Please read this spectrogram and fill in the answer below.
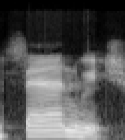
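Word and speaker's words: sandwich: उसके बाद हमारे पास है सैंडविच, जो कि सैंडविच है, इसकी एक्चुअल प्रोनाउंसिएशन सैंडविच, जो डा साउंड है इसको हम प्रोनाउंस नहीं करते, ये एलिजन हो जाएगा।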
